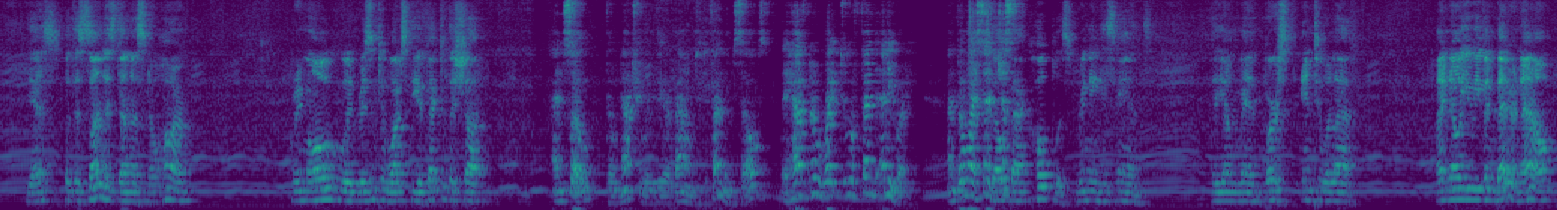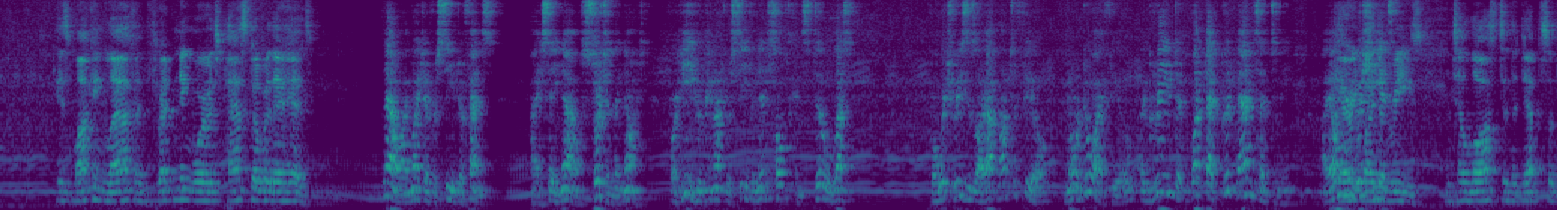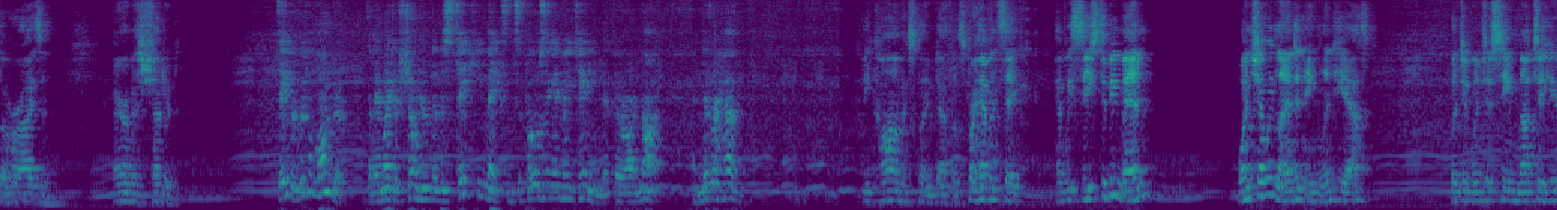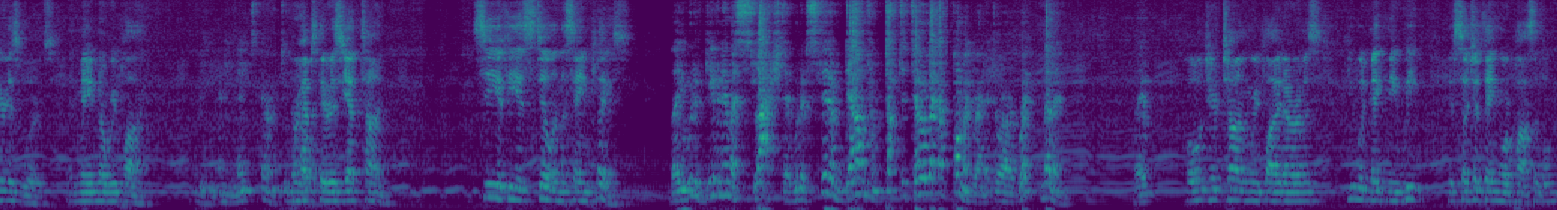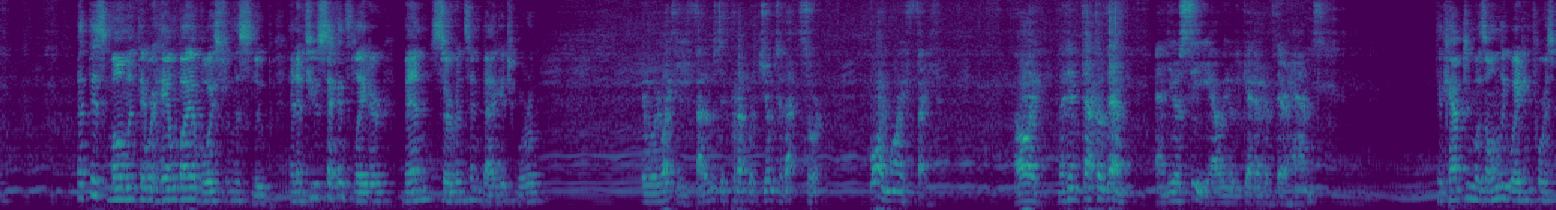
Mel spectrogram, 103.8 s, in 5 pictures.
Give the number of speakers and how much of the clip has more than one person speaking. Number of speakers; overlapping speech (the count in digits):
2, about 2%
